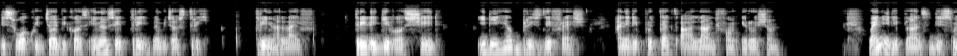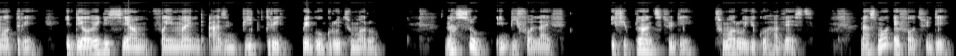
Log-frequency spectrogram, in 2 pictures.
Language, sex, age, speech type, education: Nigerian Pidgin, male, 46-60, spontaneous, tertiary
